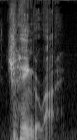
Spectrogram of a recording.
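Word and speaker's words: Tsvangirai: The MDC leader's last name is pronounced Changaray. That's right. Changaray. Changaray, rye like bread.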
